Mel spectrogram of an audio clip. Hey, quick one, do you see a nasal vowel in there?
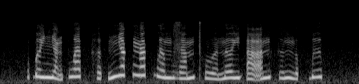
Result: no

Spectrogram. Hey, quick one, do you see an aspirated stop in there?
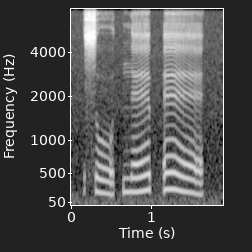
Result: no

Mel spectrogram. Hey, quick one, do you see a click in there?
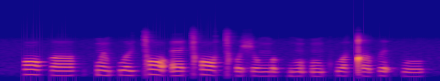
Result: yes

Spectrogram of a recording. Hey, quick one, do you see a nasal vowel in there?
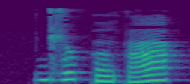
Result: yes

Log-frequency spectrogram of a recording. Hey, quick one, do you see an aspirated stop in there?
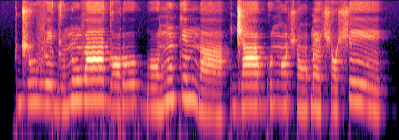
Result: no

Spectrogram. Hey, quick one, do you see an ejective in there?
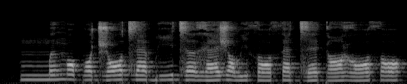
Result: no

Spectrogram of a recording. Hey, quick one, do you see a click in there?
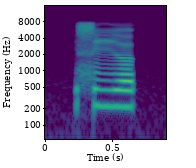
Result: no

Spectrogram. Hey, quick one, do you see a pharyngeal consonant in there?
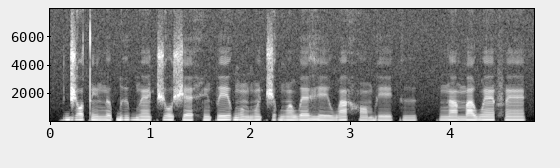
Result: no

